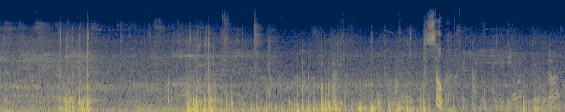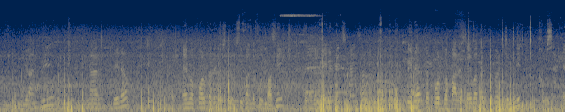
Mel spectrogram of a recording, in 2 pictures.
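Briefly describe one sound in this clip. A crowd of men talks and murmurs outdoors.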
